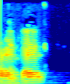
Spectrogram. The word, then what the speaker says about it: Taobao: Taobao. Sí. Perfecto. – Taobao.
